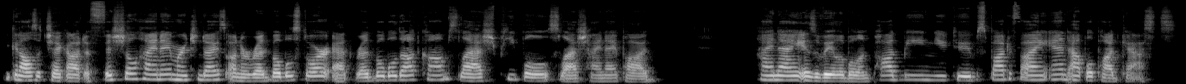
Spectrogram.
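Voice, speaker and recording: A woman's voice: medium pitch, moderate pace. A woman giving a scripted announcement as a podcast producer. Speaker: podcast co-producer reading credits. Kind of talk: scripted announcement, upbeat greeting.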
